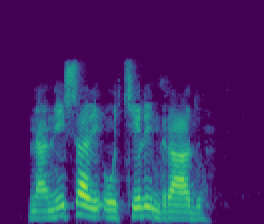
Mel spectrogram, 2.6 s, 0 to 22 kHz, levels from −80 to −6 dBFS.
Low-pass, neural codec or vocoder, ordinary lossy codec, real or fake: 7.2 kHz; none; AAC, 64 kbps; real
